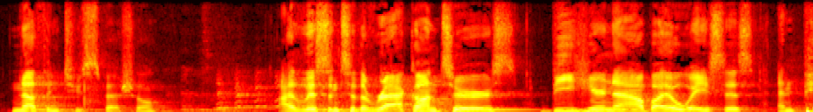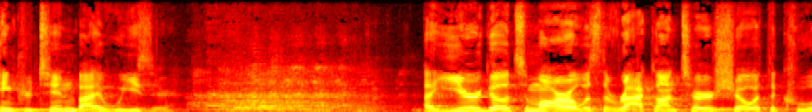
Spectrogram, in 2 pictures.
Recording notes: Recorded live at Charlotte Street Arts Centre in Fredericton.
